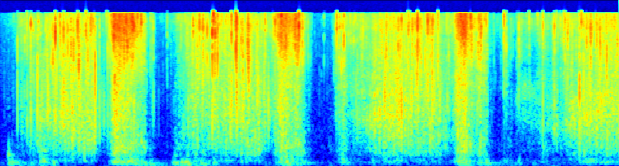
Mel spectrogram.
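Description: A soft, solid lump of crunchy pink and white slime with plastic sequins is kneaded and squeezed tightly in both hands, then set down on a white table. Dense crinkling, crunching crackles come in bright bursts, with brief quiet gaps between squeezes.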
